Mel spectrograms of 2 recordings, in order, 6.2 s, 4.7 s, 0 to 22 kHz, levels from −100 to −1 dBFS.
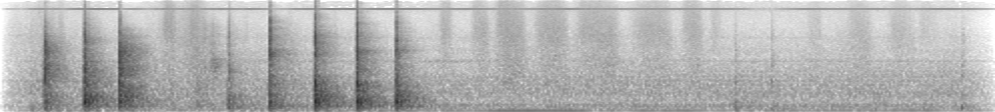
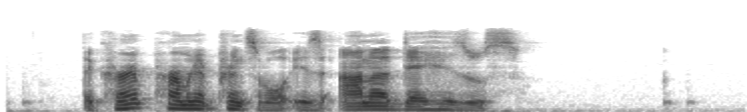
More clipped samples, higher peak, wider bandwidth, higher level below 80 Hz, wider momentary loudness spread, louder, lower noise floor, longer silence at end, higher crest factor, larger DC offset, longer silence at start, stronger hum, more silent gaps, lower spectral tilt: neither; first, -2 dBFS vs -8 dBFS; first, over 20 kHz vs 7.6 kHz; second, -60 dBFS vs -50 dBFS; first, 22 LU vs 14 LU; second, -28 LUFS vs -25 LUFS; second, -50 dBFS vs -70 dBFS; second, 0.2 s vs 1.45 s; first, 32 dB vs 20 dB; neither; second, 0.2 s vs 0.55 s; neither; neither; second, -2 dB/octave vs -7 dB/octave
